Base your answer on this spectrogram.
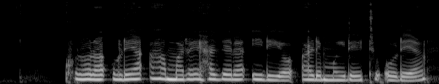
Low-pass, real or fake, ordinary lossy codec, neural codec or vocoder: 19.8 kHz; real; none; none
